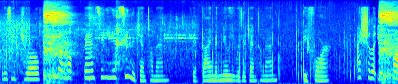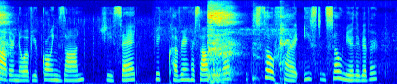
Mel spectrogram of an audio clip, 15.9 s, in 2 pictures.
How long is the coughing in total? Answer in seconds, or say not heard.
4 s.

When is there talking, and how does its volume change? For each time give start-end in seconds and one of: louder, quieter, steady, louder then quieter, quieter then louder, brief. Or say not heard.
0.0-15.8 steady.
